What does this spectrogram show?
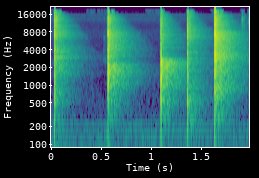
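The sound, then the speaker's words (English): Five sharp hand claps in a rhythmic pattern, loud and crisp with short decays: a teacher's clapping callback to get students' attention, which the class echoes back. No voices are heard. “which is kind of that typical, you know, way to get a student's attention and then everybody echoes it back, they're doing a callback.”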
